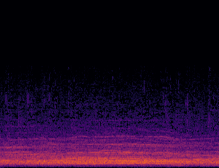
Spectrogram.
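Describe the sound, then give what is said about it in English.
A large crowd cheers and applauds continuously, welcoming Glenn Beck in Oklahoma, a dense, steady roar of clapping and shouting voices holding at a loud, even level throughout. “So let's give Glenn Beck a really warm Oklahoma welcome.”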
